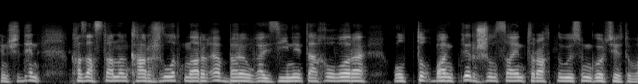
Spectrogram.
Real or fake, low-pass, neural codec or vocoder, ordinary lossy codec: fake; none; codec, 16 kHz, 0.8 kbps, ZipCodec; none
